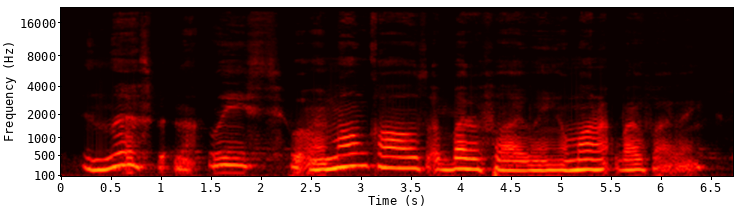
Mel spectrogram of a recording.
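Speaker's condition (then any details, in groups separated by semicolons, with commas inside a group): Dystonia; rare neurological movement disorder; affects how speech sounds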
